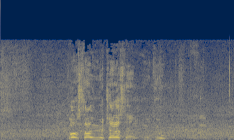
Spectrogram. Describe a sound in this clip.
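An older man talks nearby.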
